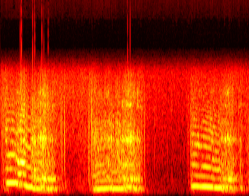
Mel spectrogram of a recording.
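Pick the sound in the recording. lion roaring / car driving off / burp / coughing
lion roaring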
